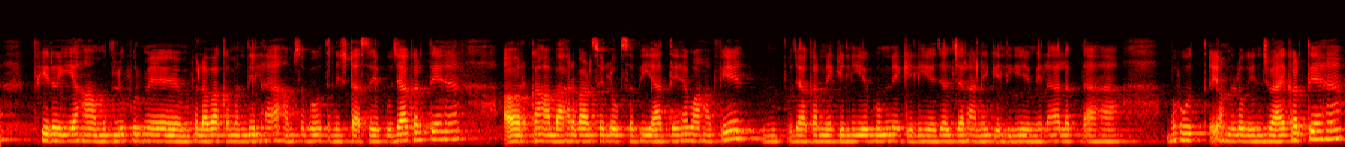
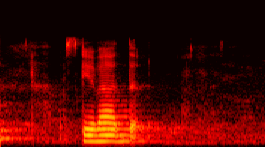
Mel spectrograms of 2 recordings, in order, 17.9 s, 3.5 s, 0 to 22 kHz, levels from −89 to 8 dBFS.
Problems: none marked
